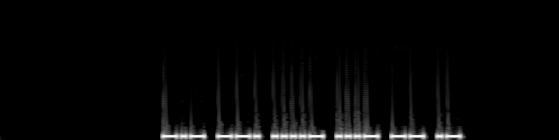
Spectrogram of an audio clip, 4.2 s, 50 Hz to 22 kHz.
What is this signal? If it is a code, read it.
Morse code, heard as a keyed tone, about 36 wpm, 700 Hz. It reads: KG4VMA
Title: USA Call Signs - 6 Characters - 2x Character Spacing - 35wpm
